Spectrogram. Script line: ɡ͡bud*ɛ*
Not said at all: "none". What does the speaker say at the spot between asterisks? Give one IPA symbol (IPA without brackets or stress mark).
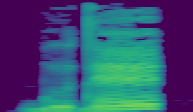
ɛ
